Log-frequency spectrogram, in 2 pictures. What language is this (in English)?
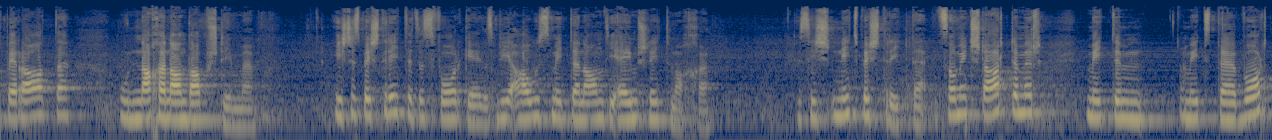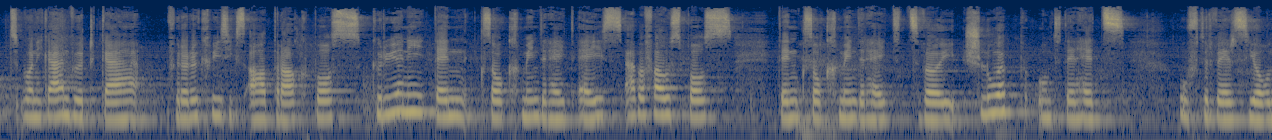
Swiss German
